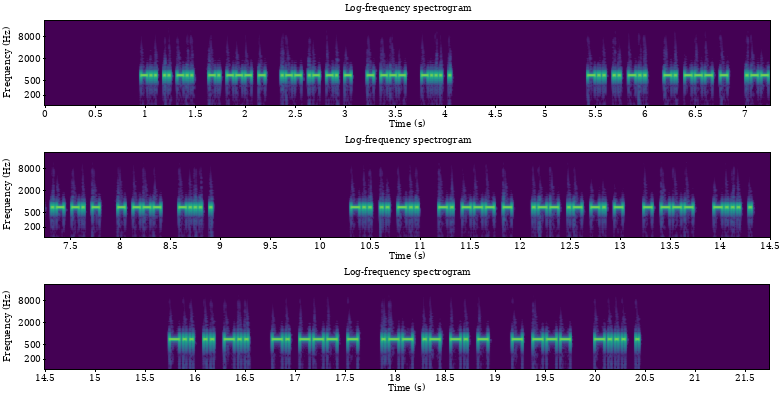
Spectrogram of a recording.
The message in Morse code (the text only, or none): DID NOT WANT TO BE DID NOT WANT TO BE DID NOT WANT TO BE DID NOT WANT TO BE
